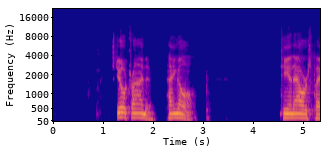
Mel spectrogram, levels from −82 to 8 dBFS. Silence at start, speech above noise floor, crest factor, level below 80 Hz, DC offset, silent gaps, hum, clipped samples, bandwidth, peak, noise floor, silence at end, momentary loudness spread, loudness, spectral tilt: 1.2 s; 58 dB; 18 dB; -70 dBFS; under 0.1%; 3.75-4.51 s; none; under 0.1%; 8.4 kHz; -6 dBFS; -78 dBFS; 0 s; 12 LU; -21 LUFS; -7 dB/octave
